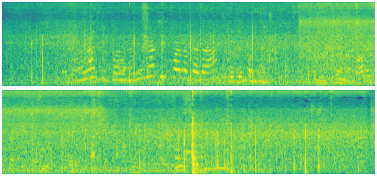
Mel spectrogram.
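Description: Heavy rain falls steadily on a rural village area with no road, a dense continuous hiss throughout, while people talk over it.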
